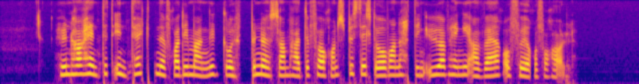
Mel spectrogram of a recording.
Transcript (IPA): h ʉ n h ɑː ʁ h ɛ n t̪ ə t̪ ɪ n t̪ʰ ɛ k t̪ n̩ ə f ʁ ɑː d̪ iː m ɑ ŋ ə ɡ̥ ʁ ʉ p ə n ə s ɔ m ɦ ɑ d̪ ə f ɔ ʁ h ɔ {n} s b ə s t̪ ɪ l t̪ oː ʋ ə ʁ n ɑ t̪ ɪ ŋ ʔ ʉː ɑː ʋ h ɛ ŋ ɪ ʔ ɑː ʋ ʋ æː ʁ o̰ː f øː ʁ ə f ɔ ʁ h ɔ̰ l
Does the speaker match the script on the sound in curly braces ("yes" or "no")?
yes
